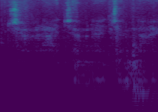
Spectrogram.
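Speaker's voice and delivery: soft unvoiced whisper. Real, not acted. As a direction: breathe the names out. Whispered sign names.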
